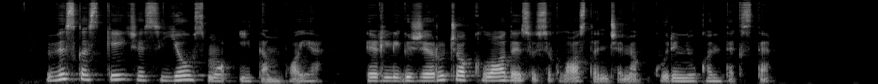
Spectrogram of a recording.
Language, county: Lithuanian, Marijampolė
